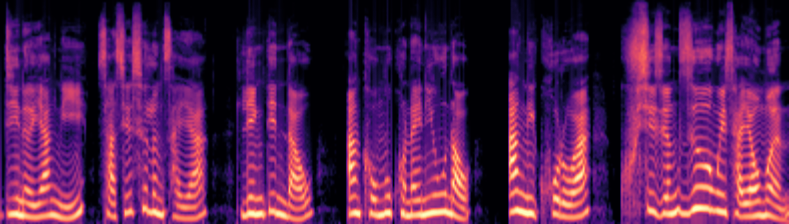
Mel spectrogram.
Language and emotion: Bodo, happy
